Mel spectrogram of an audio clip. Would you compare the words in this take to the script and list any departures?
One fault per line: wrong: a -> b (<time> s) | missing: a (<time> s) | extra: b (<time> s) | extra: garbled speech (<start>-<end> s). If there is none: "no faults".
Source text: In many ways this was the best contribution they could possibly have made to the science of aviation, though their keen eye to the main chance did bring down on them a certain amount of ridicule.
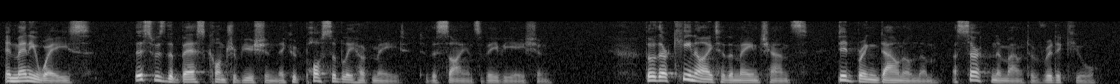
no faults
